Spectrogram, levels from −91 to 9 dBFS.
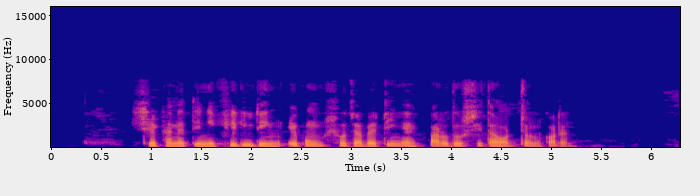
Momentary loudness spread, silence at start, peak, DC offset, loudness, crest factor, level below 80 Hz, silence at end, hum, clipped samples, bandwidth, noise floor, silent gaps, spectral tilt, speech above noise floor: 8 LU; 0.9 s; -2 dBFS; under 0.1%; -19 LUFS; 18 dB; -58 dBFS; 1.1 s; none; under 0.1%; 7.8 kHz; -76 dBFS; none; -8 dB/octave; 58 dB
